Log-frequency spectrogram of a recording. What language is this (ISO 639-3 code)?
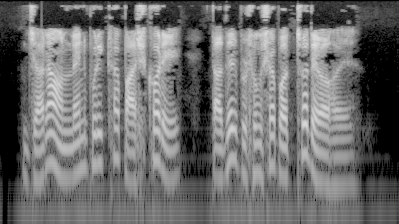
ben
